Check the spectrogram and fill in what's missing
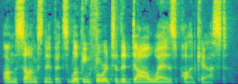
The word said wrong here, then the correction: Dawes: I think that's pronounced Doze. – Oh, is it? – I think so.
